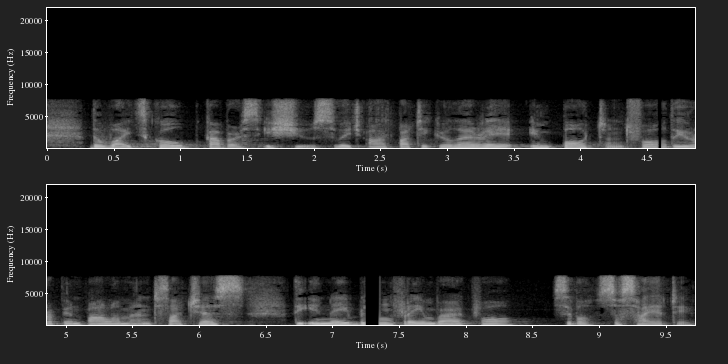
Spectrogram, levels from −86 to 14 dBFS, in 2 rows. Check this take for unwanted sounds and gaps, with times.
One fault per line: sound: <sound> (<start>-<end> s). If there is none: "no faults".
sound: dropout (4.6-4.6 s)
sound: dropout (7.2-7.4 s)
